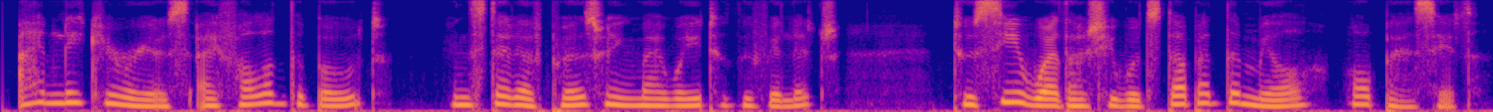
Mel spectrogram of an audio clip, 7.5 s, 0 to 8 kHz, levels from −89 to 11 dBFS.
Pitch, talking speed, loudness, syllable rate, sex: 195 Hz, 210 wpm, -18 LUFS, 5.6 syllables/s, female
